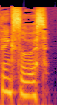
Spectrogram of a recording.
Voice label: thanks, teen girl; survivor voice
